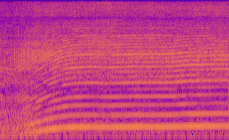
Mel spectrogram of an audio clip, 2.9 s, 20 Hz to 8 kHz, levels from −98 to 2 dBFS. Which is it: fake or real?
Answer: real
